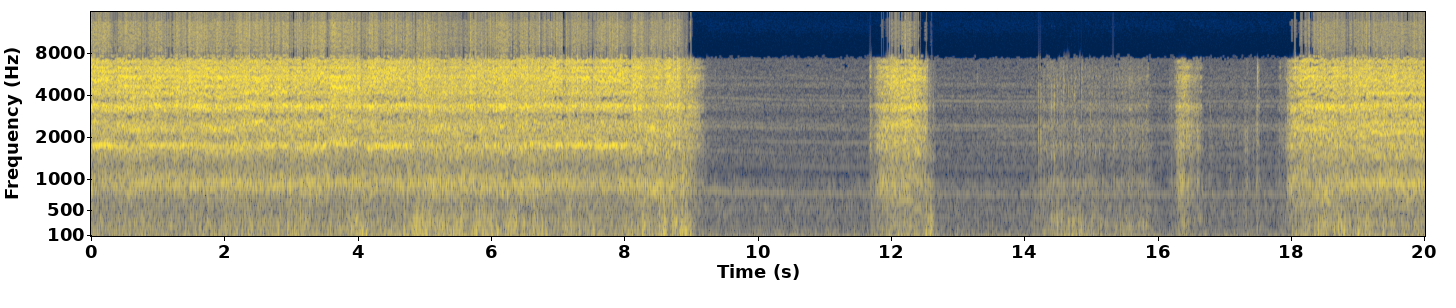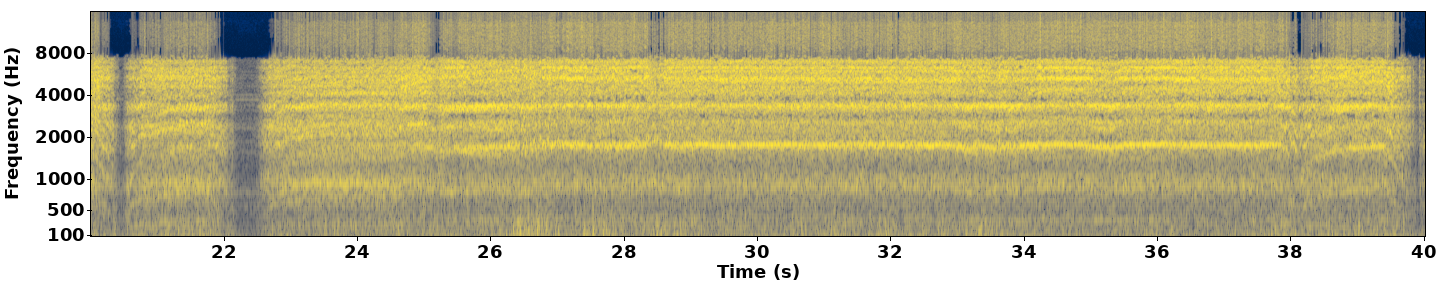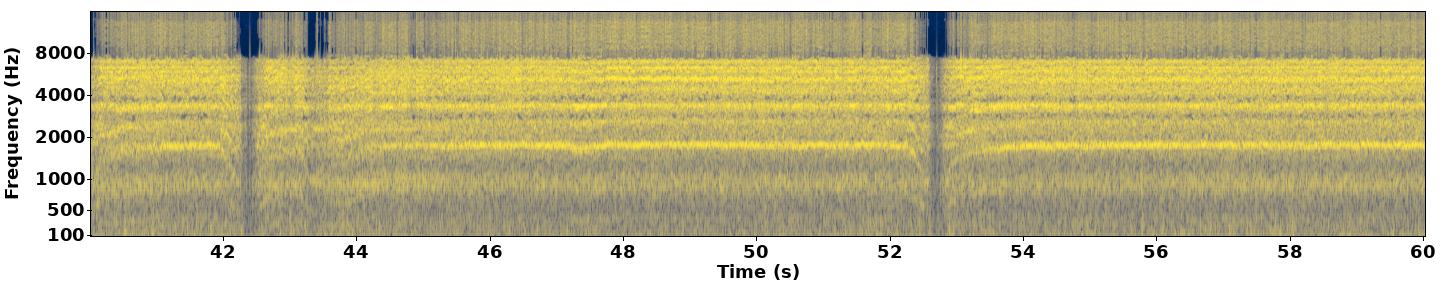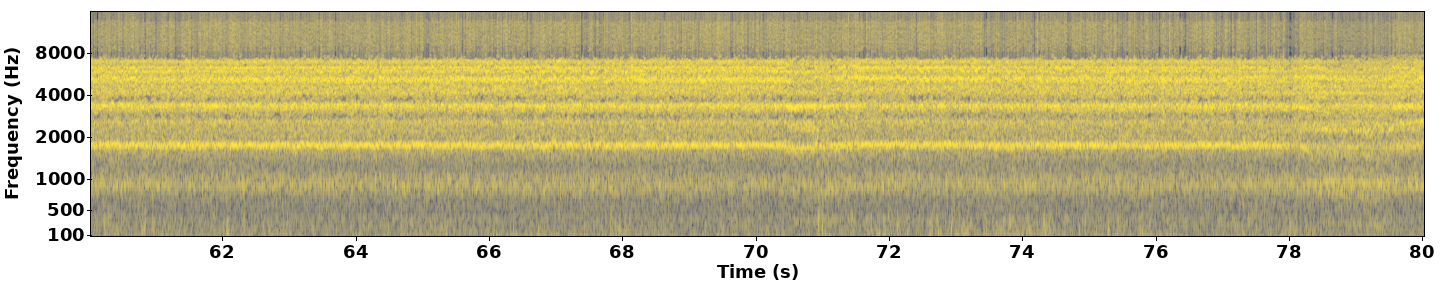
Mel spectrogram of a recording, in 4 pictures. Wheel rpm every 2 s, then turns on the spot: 230, 230, 220, 230, 70, 20, 20, 10, 20, 170, 130, 140, 210, 230, 230, 230, 220, 230, 210, 130, 160, 150, 230, 230, 230, 230, 160, 230, 230, 230, 230, 230, 230, 230, 230, 220, 230, 230, 230, 210.
12-16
